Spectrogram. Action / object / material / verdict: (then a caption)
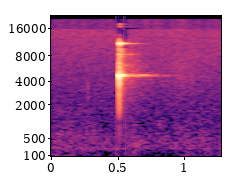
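tap / silver bullion coin / silver / real. A silver Maple Leaf bullion coin is pinged once with a key, giving a bright, high metallic ping with a thin tone that keeps ringing for about half a second. The ring confirms the coin is a genuine silver Maple Leaf.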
